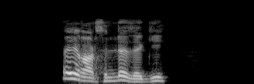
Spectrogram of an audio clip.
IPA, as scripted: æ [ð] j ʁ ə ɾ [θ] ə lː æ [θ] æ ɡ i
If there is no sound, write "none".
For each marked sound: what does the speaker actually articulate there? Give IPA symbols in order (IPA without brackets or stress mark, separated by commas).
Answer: none, θ, ð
